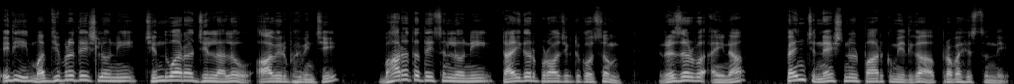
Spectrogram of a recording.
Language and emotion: Telugu, neutral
